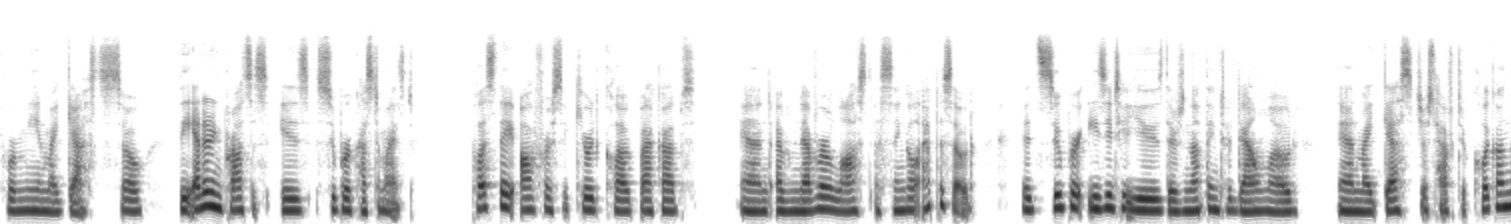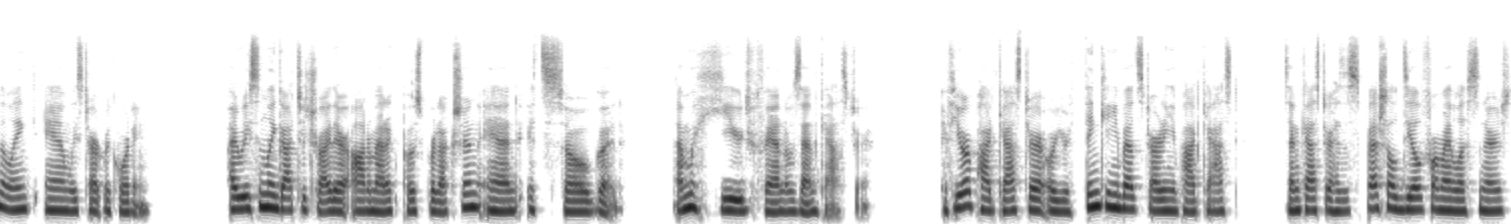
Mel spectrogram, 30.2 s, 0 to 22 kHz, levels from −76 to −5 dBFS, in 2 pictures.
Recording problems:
none

